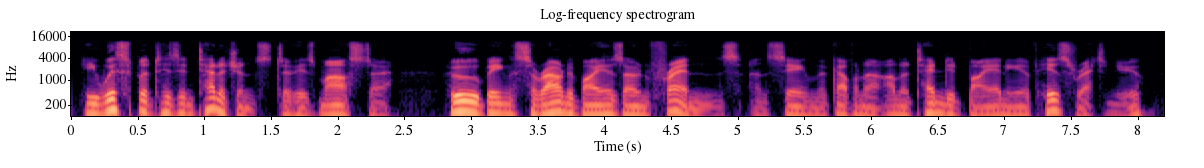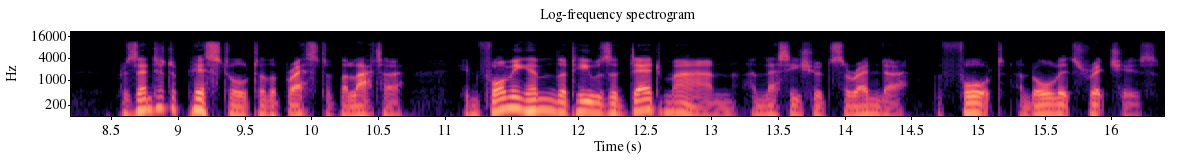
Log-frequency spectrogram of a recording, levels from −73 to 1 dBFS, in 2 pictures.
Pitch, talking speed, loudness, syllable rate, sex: 100 Hz, 185 wpm, -21 LUFS, 5.3 syllables/s, male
